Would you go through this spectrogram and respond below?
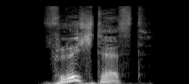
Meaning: inflection of flüchten: 1. second-person singular present 2. second-person singular subjunctive I
- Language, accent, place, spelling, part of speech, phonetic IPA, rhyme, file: German, Germany, Berlin, flüchtest, verb, [ˈflʏçtəst], -ʏçtəst, De-flüchtest.ogg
